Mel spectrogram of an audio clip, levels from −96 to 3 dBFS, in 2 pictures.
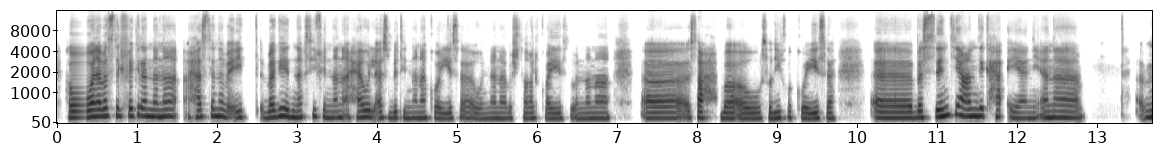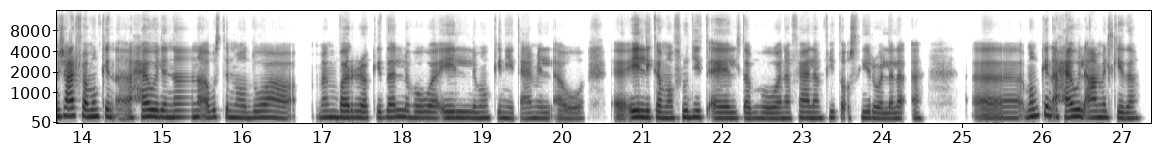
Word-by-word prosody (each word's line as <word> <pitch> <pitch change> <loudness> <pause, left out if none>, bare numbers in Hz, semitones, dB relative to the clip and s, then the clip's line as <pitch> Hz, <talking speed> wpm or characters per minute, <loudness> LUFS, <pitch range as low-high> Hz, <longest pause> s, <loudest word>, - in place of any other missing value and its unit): هو 200 +2 +2
أنا 230 +1 +6
بس 250 +1 +1
الفكرة 245 +1 -1
إن 235 -1 +3
أنا 230 +1 +1
حاسّة 220 +2 -4
أنا 240 0 +3
بقيت 205 0 -4 0.2
باجهِد 210 +5 +2
نفسي 215 +3 -1
في 225 -1 -6
إن 195 - -2
أنا 200 +1 -3
أحاول 205 +1 0
أثبت 190 0 -5
إن 180 -1 -4
أنا 185 0 -2
كويسة، 180 -1 -6
وإن 165 +1 -7
أنا 175 0 -4
باشتغل 175 0 -7
كويس 170 -1 -7
وإن 165 +1 -7
أنا 175 +1 -4 0.4
آآ، 180 +2 -1
صاحبة 190 -1 -1
أو 170 0 -1
صديقة 185 +2 -3
كويسة 175 -1 -2 0.5
آآ، 190 0 +1
بس 200 +2 -2
أنتِ 270 +6 +5
عندك 245 -2 +4
حق 220 - -4
يعني، 185 +3 -5
أنا 200 0 0 0.8
مش 225 +4 +3
عارفة 255 -1 +6
ممكن 230 0 +3
أحاول 220 0 +3
إن 210 -1 +3
أنا 215 0 -1
أبُصّ 220 +2 -4
للموضوع 200 -1 0 0.3
من 205 0 +1
برّه 200 -1 +3
كده، 205 +1 -1
اللي 220 0 +1
هو 195 0 -1
إيه 195 +1 +1
اللي 195 -1 0
ممكن 190 0 -3
يتعمل، 180 0 -5
أو 85 0 -6
إ - - -15 0.4
إيه 210 +1 +5
اللي 210 -1 +7
كان 200 -1 +1
مفروض 185 +3 +1
يتقال، 185 -3 +1
طب 180 -2 -3
هو 175 -1 -1
أنا 175 0 -1
فعلًا 185 0 -1
في 195 - -3
تقصير 190 -1 -4
والَّا 170 -1 -2
لأ، 180 0 -4 0.6
آآ 95 - -3
ممكن 255 +5 +3
أحاول 220 0 +5
أعمل 205 0 +3
كده. 185 -2 -2
195 Hz, 160 wpm, -20 LUFS, 180-215 Hz, 0.8 s, اللي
